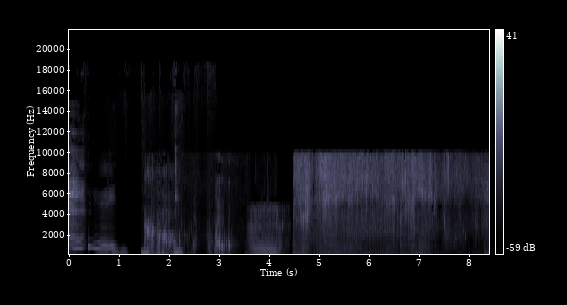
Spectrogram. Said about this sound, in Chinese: 恐怖的放屁声回荡不绝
